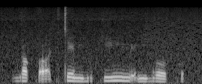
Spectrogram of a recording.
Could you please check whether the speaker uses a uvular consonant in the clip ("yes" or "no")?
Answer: yes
